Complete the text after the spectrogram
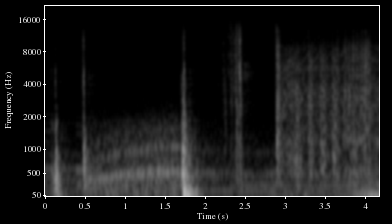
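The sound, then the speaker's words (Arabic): A four-wheel-drive car's engine cranks and starts after a few clicks, a mechanical whir and a heavy thump, then keeps running with a steady mid-pitched rumble. “صوت الموتور وهو بيدور، وبعدين العربية اتحركت لقدام وحاودت عشان تدخل على الطريق.”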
